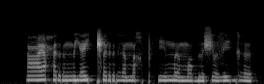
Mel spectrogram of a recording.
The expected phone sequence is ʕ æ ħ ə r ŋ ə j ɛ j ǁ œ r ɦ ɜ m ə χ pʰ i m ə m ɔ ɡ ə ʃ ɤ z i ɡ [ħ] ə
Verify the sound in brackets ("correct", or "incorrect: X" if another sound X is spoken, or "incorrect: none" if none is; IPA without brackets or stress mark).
incorrect: ɦ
